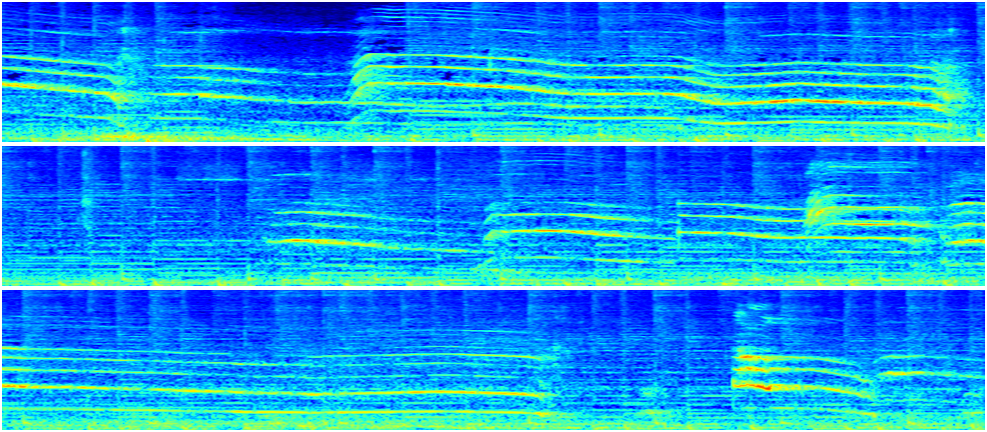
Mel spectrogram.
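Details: Black feral rescued mother cat and her two grown kittens meowing to greet their caretaker in the morning, only when expecting wet food; long drawn-out overlapping meows, some wavering and falling, several voices in a row, with background music.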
